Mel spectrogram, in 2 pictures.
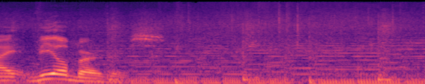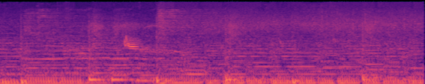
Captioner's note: sizzling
